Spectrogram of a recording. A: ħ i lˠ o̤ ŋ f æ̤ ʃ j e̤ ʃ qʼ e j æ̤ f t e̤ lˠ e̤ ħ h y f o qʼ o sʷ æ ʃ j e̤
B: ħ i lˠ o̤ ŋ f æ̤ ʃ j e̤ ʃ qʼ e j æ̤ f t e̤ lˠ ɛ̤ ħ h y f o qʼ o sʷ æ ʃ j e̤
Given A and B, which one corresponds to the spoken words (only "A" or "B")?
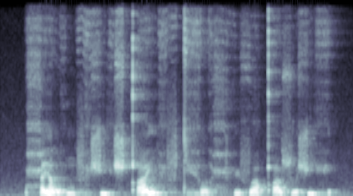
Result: A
